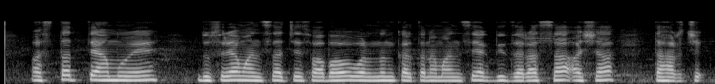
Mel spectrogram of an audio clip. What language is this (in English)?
Marathi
